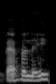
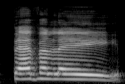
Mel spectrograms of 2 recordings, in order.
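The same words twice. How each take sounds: First: Said in the usual way. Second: Loud, drawn-out call of the name Beverly; Beverly stretched slow and loud, like hailing a friend. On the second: Real, not acted. Host calls out to a viewer, loud and drawn out.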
